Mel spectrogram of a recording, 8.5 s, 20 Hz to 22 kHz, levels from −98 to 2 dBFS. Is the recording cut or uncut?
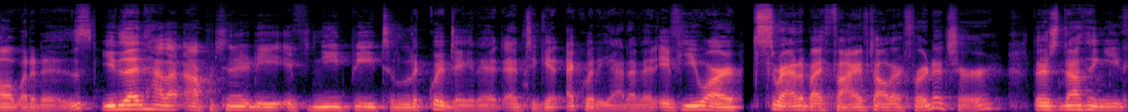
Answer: uncut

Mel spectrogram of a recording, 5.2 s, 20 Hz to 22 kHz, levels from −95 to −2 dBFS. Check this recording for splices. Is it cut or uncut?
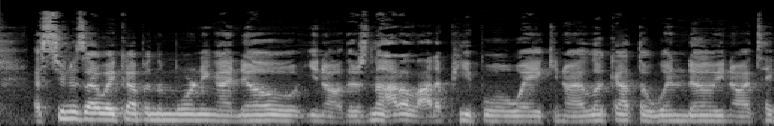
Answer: uncut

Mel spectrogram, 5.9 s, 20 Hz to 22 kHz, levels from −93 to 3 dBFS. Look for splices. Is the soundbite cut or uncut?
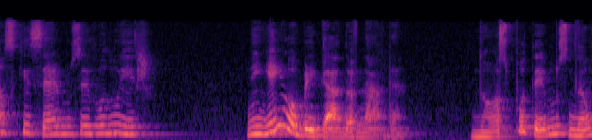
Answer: cut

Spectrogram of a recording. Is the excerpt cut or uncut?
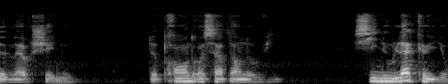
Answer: cut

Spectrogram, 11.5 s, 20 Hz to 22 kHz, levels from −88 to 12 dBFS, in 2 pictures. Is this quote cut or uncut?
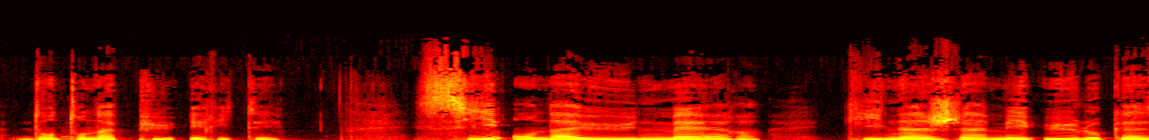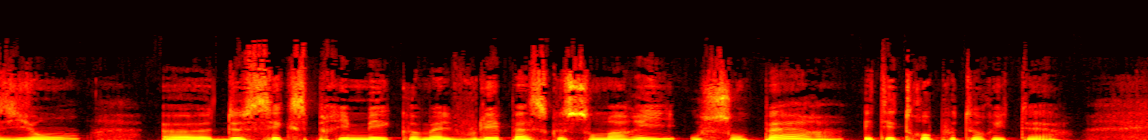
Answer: uncut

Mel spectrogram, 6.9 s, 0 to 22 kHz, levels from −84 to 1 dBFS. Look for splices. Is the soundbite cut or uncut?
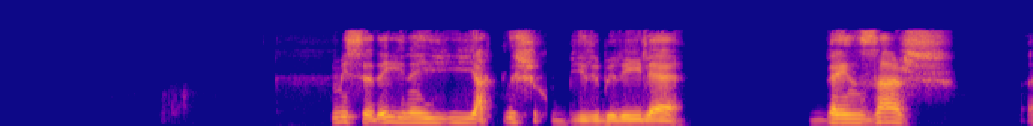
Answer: cut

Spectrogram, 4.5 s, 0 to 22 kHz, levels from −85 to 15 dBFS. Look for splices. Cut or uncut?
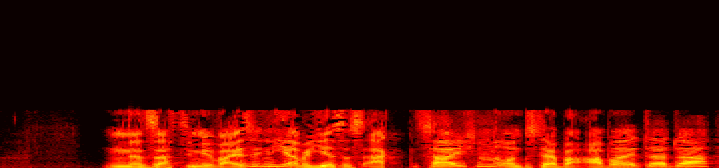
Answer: cut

